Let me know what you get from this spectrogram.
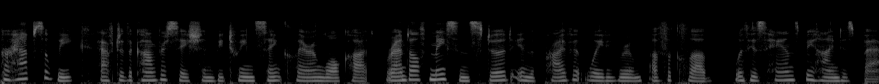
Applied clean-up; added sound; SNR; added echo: none; none; none; none.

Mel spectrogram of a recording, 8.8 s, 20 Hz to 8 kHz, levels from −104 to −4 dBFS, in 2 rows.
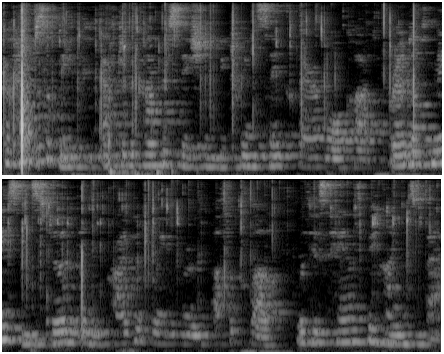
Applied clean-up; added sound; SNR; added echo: classical method WPE with log-MMSE.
